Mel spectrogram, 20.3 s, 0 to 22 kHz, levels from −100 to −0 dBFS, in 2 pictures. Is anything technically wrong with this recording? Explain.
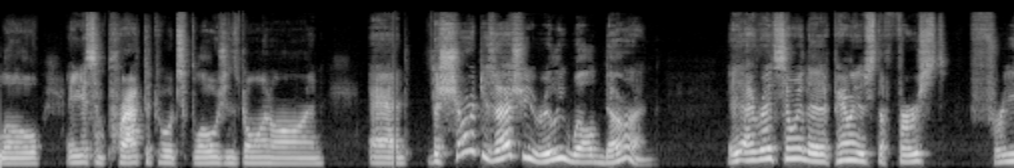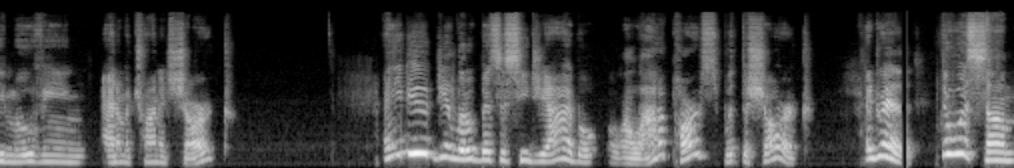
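Yes. Twice the output buffer was likely left unfilled, so a block of digital silence replaced the audio: 23 ms at 3.92 s, which fits a 1024-sample block, and 53 ms at 19.15 s. Each abrupt cut and return leaves a short hole.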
